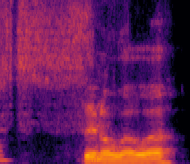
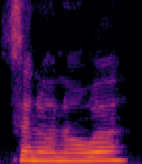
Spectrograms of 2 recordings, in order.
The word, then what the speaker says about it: Sinaloa: Sinaloa. Sonola.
